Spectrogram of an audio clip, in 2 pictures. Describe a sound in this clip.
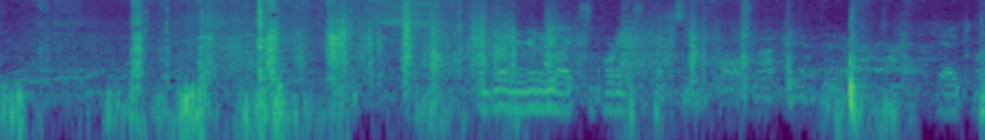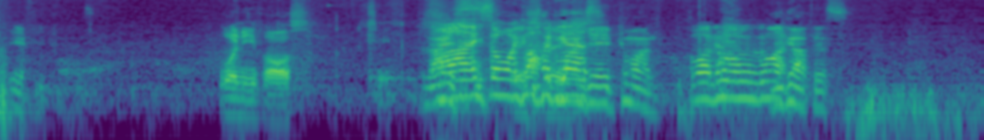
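Young men talk and call out encouragement outdoors.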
